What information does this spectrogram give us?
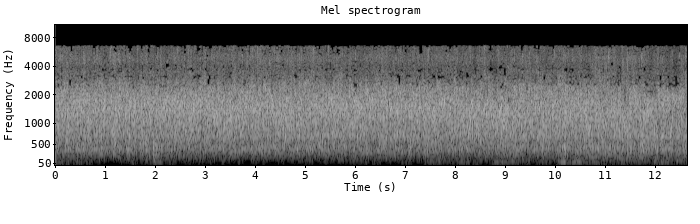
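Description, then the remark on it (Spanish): Sustained applause from an audience in honour of the sociologist Javier Silva, a dense steady wash of many hands clapping at even loudness with no pauses and no voices. “Y para el que voy a pedir un fuerte aplauso, que es el sociólogo Javier Silva, que mucho suelo.”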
